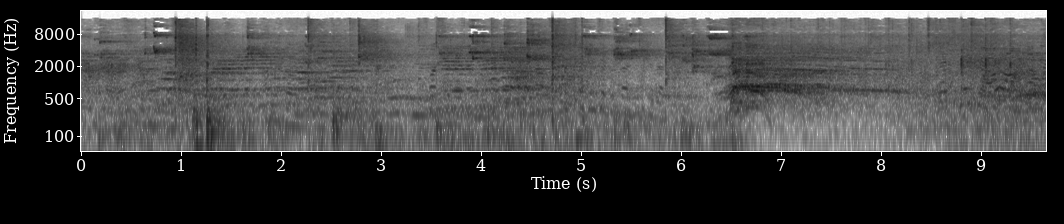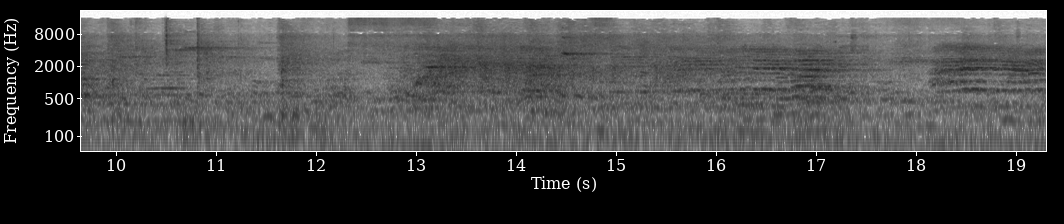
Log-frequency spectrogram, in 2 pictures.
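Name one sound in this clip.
Men and women chat nearby in a large echoing hall.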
